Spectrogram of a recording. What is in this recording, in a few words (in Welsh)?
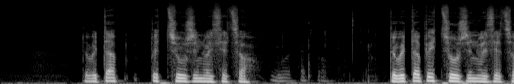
"betws", Welsh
